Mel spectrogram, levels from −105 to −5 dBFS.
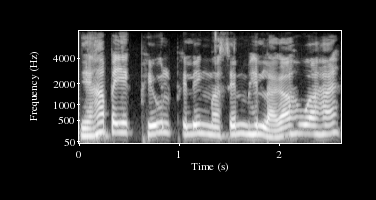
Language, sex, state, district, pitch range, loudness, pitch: Hindi, male, Uttar Pradesh, Lucknow, 180-200 Hz, -14 LUFS, 190 Hz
